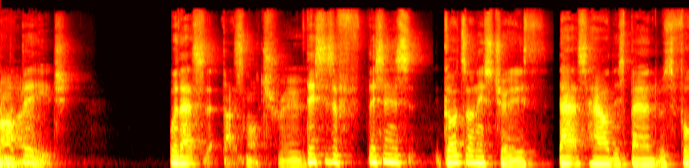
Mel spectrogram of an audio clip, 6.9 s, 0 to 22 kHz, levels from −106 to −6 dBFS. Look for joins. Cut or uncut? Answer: cut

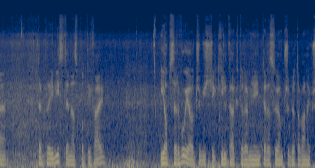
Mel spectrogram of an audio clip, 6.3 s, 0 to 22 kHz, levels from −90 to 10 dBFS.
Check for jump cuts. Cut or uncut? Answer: uncut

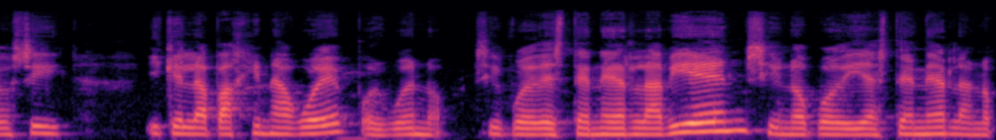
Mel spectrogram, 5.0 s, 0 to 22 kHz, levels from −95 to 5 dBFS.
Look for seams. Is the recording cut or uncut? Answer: cut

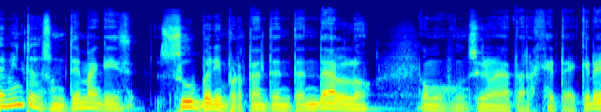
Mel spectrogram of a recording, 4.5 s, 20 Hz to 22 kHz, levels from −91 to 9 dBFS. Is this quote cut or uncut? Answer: cut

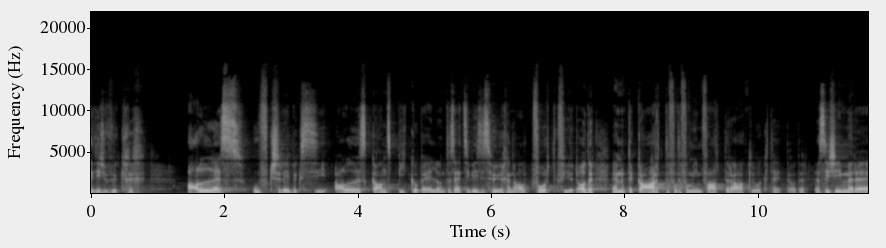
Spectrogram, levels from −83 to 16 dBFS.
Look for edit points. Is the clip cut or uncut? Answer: cut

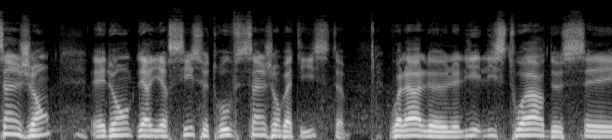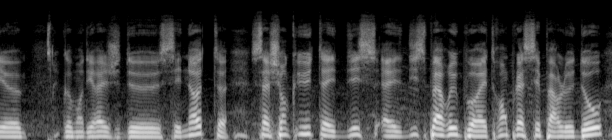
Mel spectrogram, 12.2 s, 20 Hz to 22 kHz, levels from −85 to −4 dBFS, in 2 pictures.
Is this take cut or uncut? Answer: cut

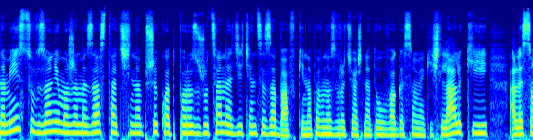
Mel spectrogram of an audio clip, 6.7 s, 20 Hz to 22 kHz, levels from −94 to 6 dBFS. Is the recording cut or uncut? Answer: uncut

